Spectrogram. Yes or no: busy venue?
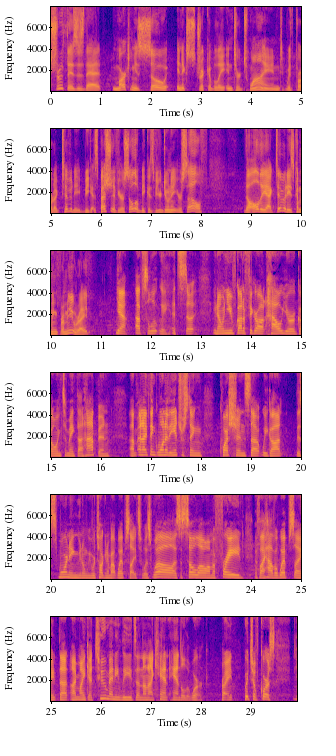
yes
